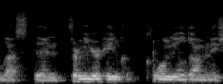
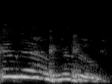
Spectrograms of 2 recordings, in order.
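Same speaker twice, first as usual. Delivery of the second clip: high, dismissive mock-Oxford voice; British Oxford accent; 13 semitones higher, slower than usual. British professor rejecting the student's answer, put-on Oxford accent. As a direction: brush the answer aside as a British don. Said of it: "this is my best British Oxford accent".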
